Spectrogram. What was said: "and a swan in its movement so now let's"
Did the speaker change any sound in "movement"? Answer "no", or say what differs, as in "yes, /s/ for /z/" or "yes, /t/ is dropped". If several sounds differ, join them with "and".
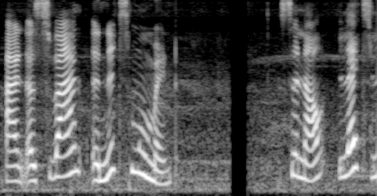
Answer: yes, /v/ is dropped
